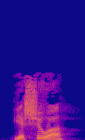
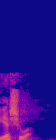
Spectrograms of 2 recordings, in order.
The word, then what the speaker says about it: Yeshua: Yeshua, we would call it Joshua. Joshua, it was a common Hebrew name, except the Hebrews don't pronounce the J, they say Yeshua.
